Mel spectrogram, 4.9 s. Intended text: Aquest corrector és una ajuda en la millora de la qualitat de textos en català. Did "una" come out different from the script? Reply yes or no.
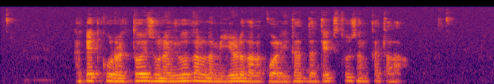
no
